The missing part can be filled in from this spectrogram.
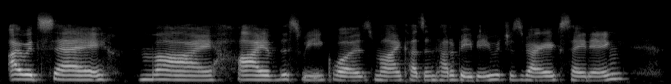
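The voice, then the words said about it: Congested, stuffy-nosed voice. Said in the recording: “I know I sound terrible because I'm allergic to dogs ... my nose is, like, incredibly stuffed”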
